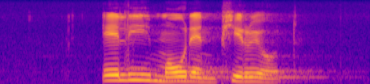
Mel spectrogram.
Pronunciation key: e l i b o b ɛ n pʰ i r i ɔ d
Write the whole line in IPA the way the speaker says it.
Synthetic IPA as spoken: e l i m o d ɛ n pʰ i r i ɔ d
